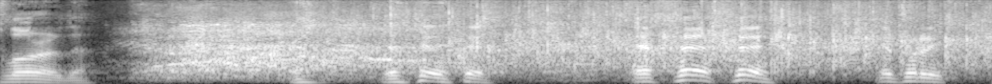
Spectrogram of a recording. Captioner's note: laughter; applause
